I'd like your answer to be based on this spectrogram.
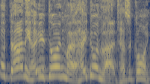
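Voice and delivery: very high, bad put-on Irish accent. Greeting someone on the show, in a bad Irish accent. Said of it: "I confess my accent's not the best".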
